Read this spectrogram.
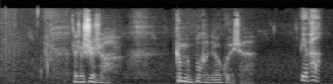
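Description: A young man speaks calmly and nearby.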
